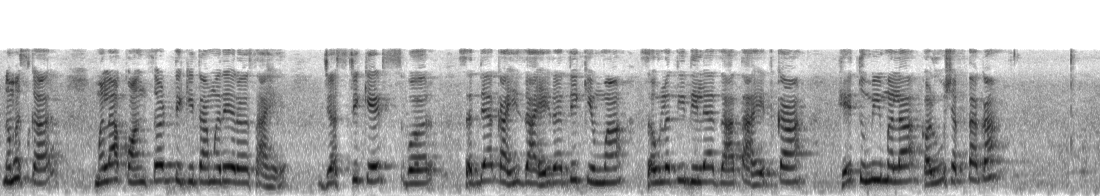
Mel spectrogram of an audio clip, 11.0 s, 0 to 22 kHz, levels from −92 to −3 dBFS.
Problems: constant background noise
